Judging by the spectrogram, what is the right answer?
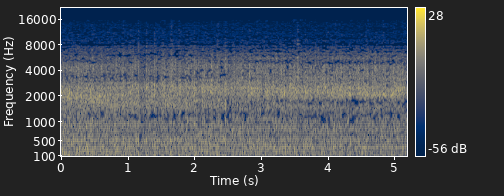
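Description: Single-cylinder diesel engine of a công nông farm truck running steadily, with a fast even beat and a steady high hiss above it.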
